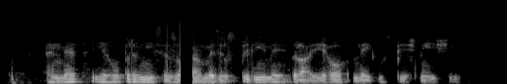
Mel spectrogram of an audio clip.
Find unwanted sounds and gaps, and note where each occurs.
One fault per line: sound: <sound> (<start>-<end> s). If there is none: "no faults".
sound: dropout (1.8-1.9 s)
